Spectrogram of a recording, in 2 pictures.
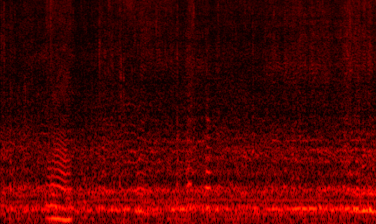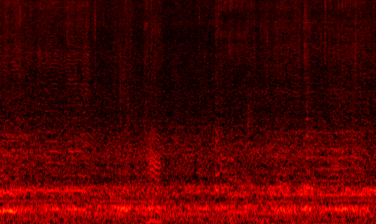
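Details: Worker honey bees in an opened hive, sunny and a bit windy, microphone placed inside the colony: constant low humming hive drone with short louder individual buzzes near one and eight seconds and scattered clicks.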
